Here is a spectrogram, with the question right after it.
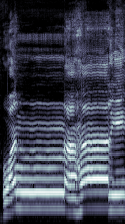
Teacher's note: را کے نیچے زیر ہے، را کو یہاں پر باریک پڑھیں گے · ذال کے ساتھ الف مدہ ہے، ذال الف زبر ذا کو تھوڑا کھینچ کر پڑھیں گے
